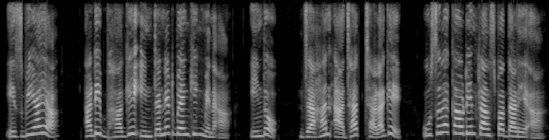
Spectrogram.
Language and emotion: Santali, happy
